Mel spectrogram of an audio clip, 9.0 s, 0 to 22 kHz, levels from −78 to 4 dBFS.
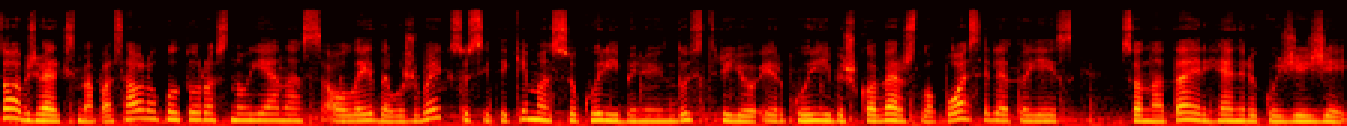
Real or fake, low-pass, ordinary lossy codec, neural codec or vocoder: real; 14.4 kHz; Opus, 32 kbps; none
